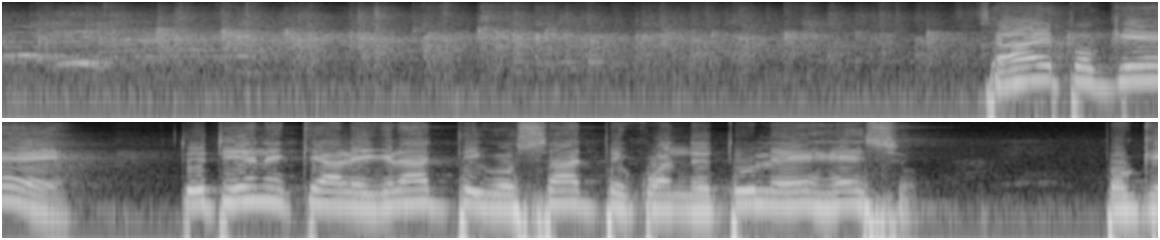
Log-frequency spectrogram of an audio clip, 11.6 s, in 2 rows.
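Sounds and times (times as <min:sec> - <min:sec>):
audience shouting: 0:00.0 - 0:02.0
audience applauding: 0:00.0 - 0:06.6
speech: 0:05.0 - 0:10.4, 0:11.3 - 0:11.5.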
